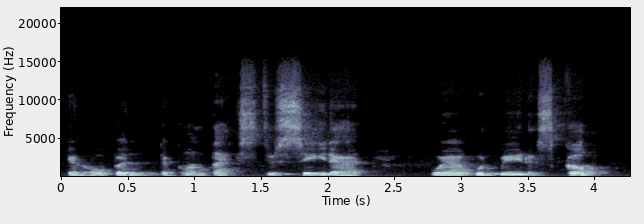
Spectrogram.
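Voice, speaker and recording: A man's voice: fairly high pitch, unhurried, creaky, darkish tone, reverberant, rough recording. A man with a Vietnamese accent who teaches a class and explains things step by step, often checking in with "right?" and "okay?". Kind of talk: classroom lecture.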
